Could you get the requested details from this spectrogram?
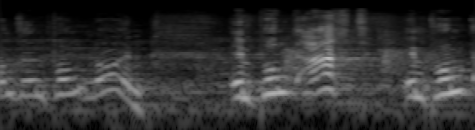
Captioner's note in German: Beifall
